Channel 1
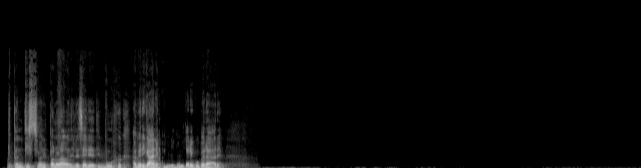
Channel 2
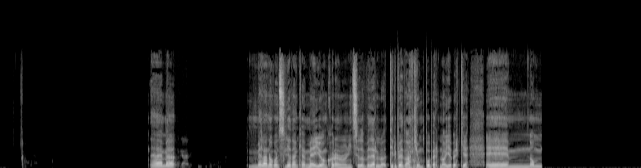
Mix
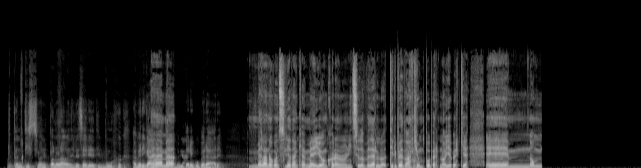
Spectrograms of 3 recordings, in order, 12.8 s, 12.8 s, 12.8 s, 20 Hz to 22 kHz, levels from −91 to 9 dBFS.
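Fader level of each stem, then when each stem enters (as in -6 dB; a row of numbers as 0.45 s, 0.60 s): -6.0 dB, -0.5 dB; 0.00 s, 0.00 s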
